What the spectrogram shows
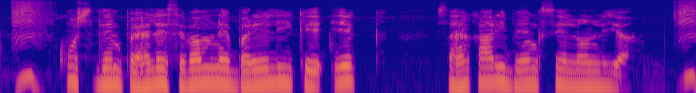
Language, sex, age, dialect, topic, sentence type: Hindi, male, 25-30, Kanauji Braj Bhasha, banking, statement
